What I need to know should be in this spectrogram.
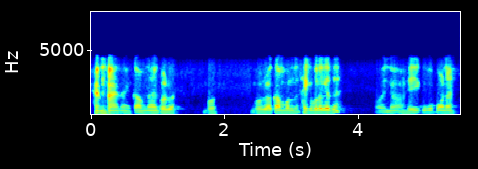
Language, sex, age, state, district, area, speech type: Assamese, male, 30-45, Assam, Dhemaji, rural, conversation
